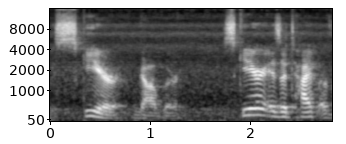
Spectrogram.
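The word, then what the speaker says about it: Skyrgámur: On December 19th, Skier Galmer is coming to your house. His name roughly translates to Sky gobbler. Uh, and I just realized I'm pronouncing that wrong. It's actually skier gobbler.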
